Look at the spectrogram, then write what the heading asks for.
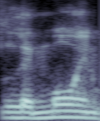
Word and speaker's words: Lemoine: And actually, to your point, that concern, because I wanted to be fair, I mentioned Blake Lemoine earlier, or I guess Lemoine would be the English pronunciation.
